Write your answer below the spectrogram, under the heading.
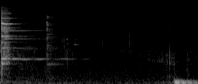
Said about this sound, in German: Meine Herren, noch ein Glas Champagner. Bitte trinken Sie doch, meine Herren.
